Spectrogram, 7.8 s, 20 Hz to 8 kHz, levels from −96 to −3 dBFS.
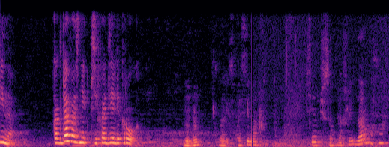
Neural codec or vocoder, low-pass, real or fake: none; 7.2 kHz; real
